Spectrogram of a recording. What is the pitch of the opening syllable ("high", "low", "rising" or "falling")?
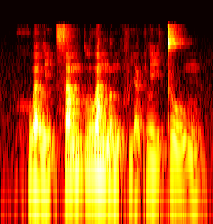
low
